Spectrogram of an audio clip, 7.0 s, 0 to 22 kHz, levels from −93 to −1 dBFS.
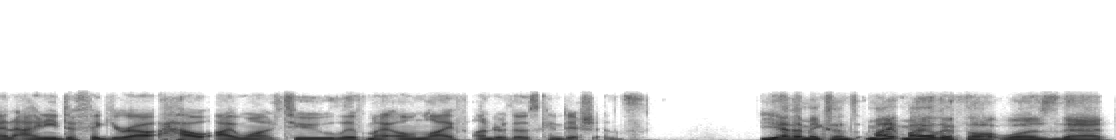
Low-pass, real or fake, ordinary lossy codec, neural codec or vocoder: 7.2 kHz; real; Opus, 24 kbps; none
